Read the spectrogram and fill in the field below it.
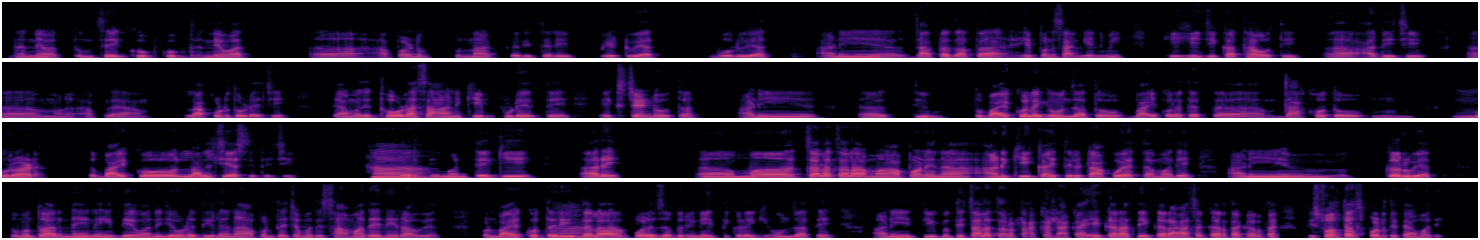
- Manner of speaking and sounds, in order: tapping; in English: "एक्सटेंड"; "समाधानी" said as "सामाधानी"
- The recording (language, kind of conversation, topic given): Marathi, podcast, लोककथा किंवा पारंपरिक घटक तुमच्या कामात कसे वापरले जातात?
